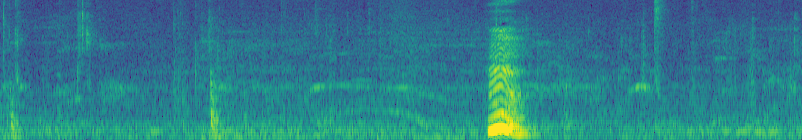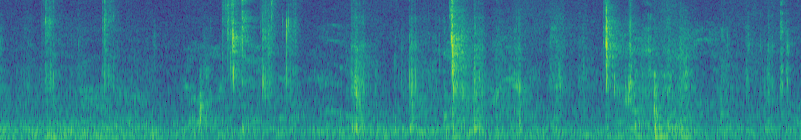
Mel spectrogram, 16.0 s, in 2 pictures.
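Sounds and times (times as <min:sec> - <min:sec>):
crunchy chewing: 0:06.3 - 0:16.0.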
